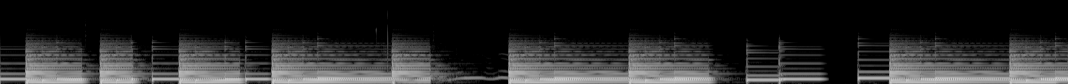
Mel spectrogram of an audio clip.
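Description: Chords from a software instrument in FL Studio, playing back a three-note chord progression. Short repeated chord hits alternate with longer held chords, and there is a brief gap about eight seconds in.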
